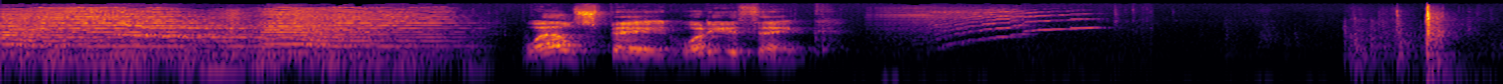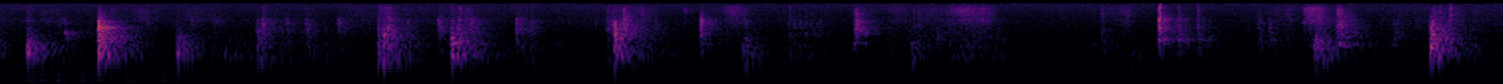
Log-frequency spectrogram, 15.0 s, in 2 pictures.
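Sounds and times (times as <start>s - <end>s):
footsteps on hard floor: 6.1s - 11.4s
wooden door thumping shut: 6.7s - 7.6s.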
